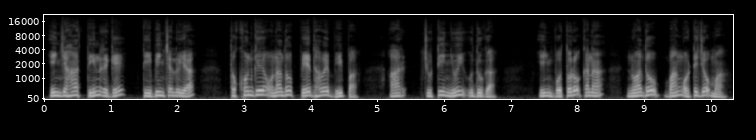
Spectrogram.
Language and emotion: Santali, fearful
